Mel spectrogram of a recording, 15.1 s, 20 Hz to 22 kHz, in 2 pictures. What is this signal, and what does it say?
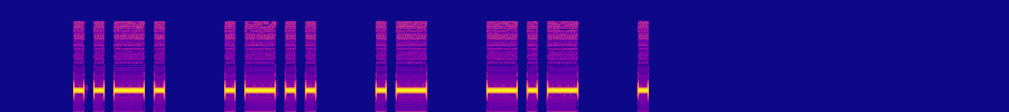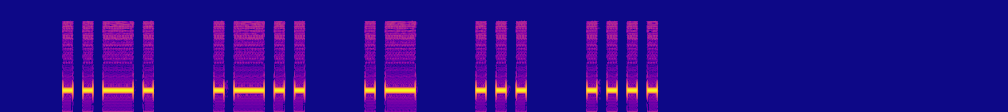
Morse code, heard as a keyed tone, about 16 wpm, spaced as for 11 wpm, 800 Hz. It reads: FLAKE FLASH
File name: Alphabetical / Alphabetical mp3s / Fs @10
